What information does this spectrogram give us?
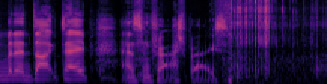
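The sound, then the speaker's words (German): A voice talks briefly, then scratchy crinkling of plastic bags mixed with the rasp of tape being torn fills the last second, as someone makes makeshift rubber boots from plastic bags and tape. “Aber wir basteln uns einfach Gummistiefel aus Plastiktüten und Klebeband.”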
